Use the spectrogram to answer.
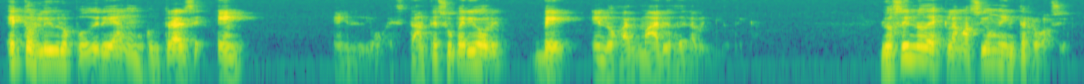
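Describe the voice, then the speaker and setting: A man from Mexico narrating a scripted grammar lesson in a measured way, reading out his examples with lifted emphasis. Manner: measured, reads example sentences with lifted pitch. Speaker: teacher.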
